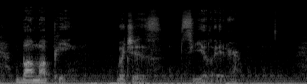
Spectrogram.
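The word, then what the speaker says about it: baamaapii: some Ojibwe, yeah, just bamapi. See you later. That's all that means. Bamapi. It's not, and if you say it like, you know, if you mispronounce it, it sounds like buy my pee, which, you know, I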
